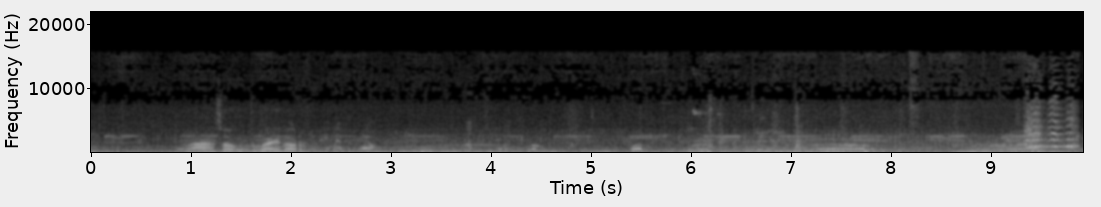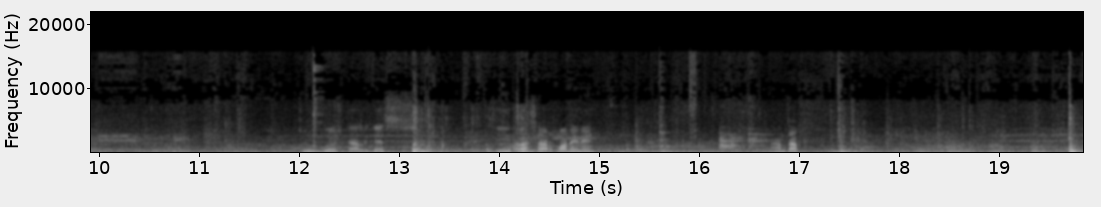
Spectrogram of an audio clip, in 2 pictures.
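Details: Cattle herd being unloaded from a truck, one animal turning angry: a string of drawn-out, harmonic moos from several cows, some rising and falling, over engine rumble and a few voices.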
